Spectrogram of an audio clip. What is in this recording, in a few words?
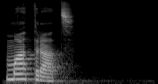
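"матрац", Komi, female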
